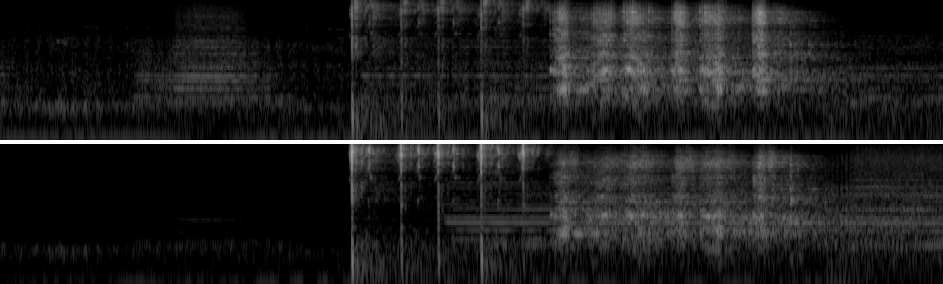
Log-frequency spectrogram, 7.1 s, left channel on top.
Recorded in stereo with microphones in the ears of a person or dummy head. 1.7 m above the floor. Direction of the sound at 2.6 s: 45° right (ahead or behind).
